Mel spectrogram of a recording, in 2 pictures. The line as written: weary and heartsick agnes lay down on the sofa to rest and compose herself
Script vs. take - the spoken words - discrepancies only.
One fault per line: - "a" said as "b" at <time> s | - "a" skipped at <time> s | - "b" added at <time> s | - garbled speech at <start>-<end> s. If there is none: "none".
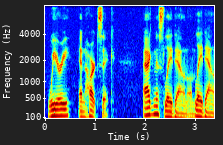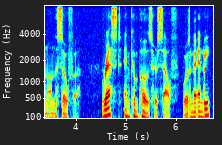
- "lay down on" added at 3.0 s
- "to" skipped at 4.1 s
- garbled speech at 6.1-6.7 s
